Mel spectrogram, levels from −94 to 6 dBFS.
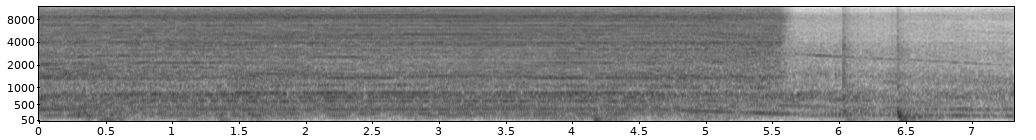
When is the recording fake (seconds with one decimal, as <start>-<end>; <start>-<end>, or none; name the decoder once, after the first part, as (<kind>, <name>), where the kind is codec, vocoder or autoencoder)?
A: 3.1-4.2 (vocoder, Vocos); 6.4-7.3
